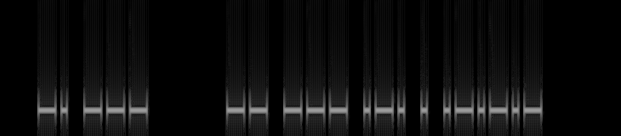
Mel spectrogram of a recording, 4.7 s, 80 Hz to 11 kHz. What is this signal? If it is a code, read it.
Morse code, heard as a keyed tone, about 28 wpm, 700 Hz. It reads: NO MORE.
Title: 2x Word-Spacing - Sentences from Top 300 Words - 28wpm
